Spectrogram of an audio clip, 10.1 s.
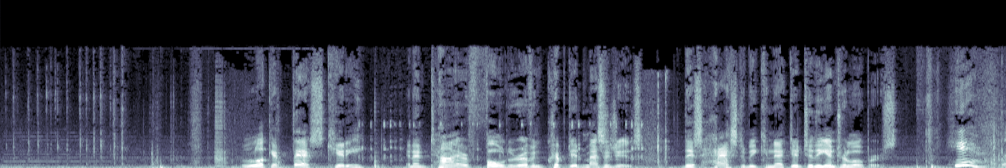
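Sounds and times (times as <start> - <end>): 
rapid typing on a computer keyboard: 0.0 - 1.3
low hum: 0.0 - 10.0
speech: 2.4 - 10.0.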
